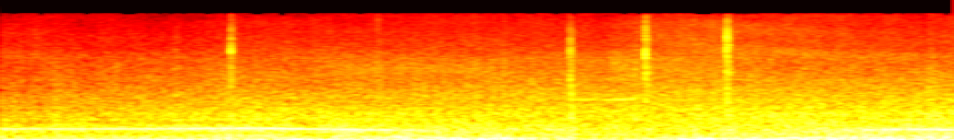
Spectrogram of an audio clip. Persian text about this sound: بارون هنوز شدیده. جلال میاد پشت فرمان میشینه و حرکت می‌کنه.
